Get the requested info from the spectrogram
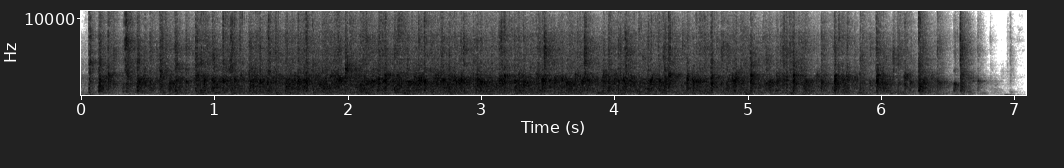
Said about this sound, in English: So give these guys a round of applause.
